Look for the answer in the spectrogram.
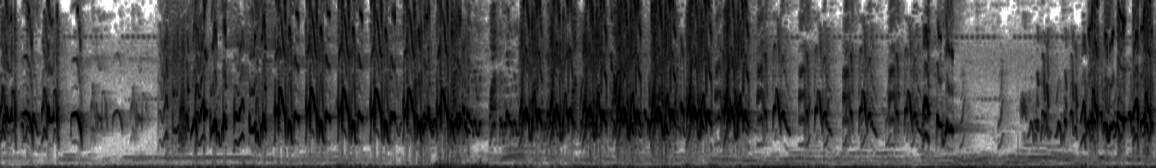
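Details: Sooty-headed bulbul singing actively, a recording meant for tutoring and luring other birds: long runs of rapid, wavering high chatter with brief pauses, over a steady low hum.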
